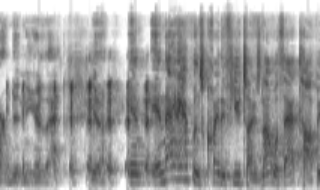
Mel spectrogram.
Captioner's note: laughter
